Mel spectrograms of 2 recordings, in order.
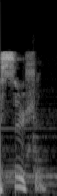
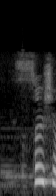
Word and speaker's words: Saoirse: Ela explicou o nome dela, a pronúncia. É Saoirse. – Saoirse Ronan.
